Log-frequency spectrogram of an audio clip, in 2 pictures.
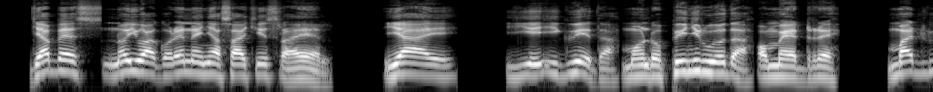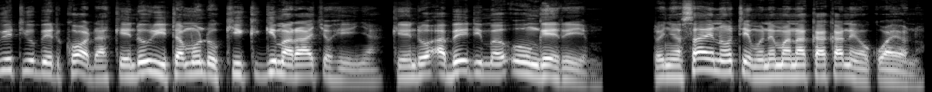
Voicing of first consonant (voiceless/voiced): voiced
